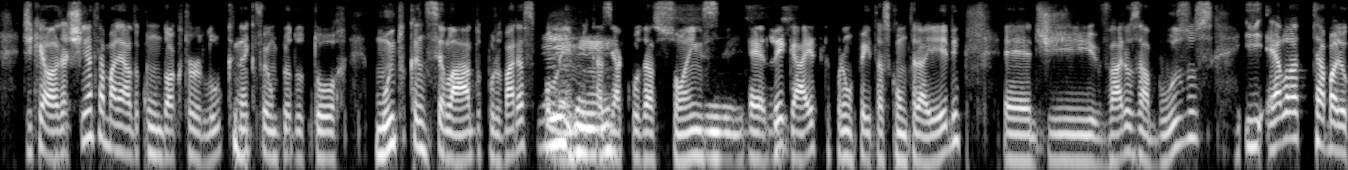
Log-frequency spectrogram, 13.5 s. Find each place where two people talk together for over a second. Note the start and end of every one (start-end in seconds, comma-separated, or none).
5.4-8.1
